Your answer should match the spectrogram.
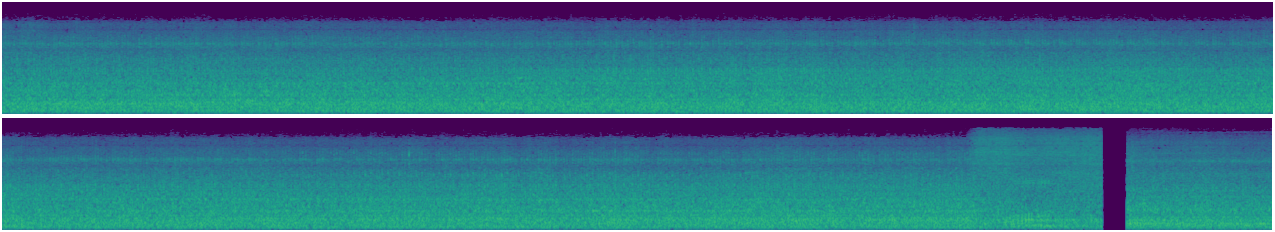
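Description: Steady noise of idling diesel coach engines, with no single sound standing out.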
